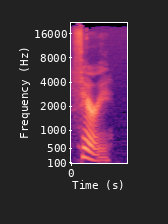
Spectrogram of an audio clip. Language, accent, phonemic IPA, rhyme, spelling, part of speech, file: English, US, /ˈfɛɹi/, -ɛɹi, ferry, verb / noun, En-us-ferry.ogg
- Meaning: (verb) 1. To carry; transport; convey 2. To move someone or something from one place to another, usually repeatedly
